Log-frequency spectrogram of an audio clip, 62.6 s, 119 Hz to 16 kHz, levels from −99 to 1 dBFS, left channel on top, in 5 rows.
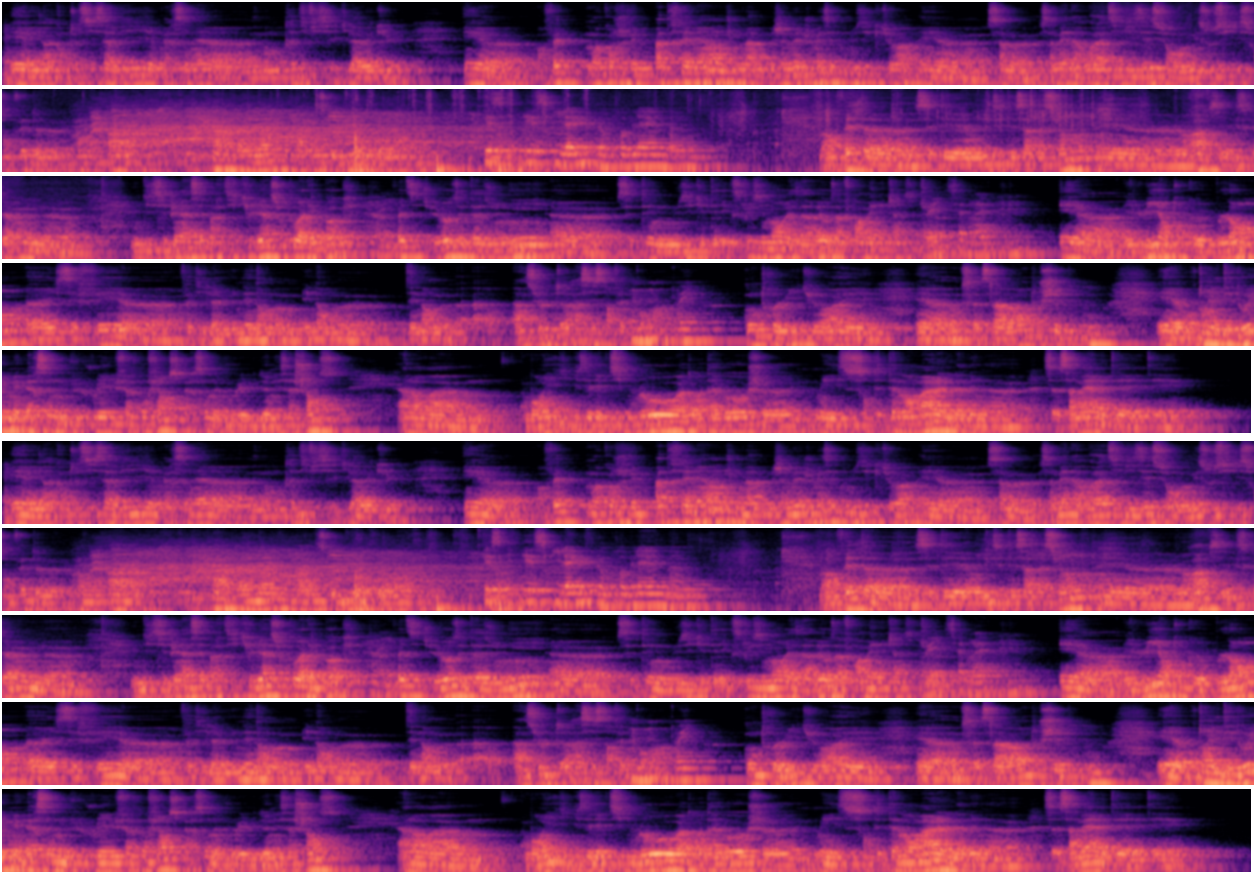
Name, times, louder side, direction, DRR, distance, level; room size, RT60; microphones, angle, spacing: voice 1, 0.0-3.9 4.6-14.0 14.4-16.6 17.4-17.5 20.3-34.4 35.6-44.2 45.0-53.4 53.7-54.9 55.3-60.2 60.5-61.8, right 1 dB, 5° left, -4 dB, 1.5 m, -29 dB
sound 1, 10.9-26.2, left 2 dB, 40° left, 0.6 m, -40 dB
sound 2, 13.1-18.7, left 2 dB, 20° left, 1.0 m, -37 dB
voice 2, 17.3-19.5 28.7-29.0 34.2-35.3 43.8-44.6, left 1 dB, 45° right, 0 dB, 1.3 m, -31 dB
9.0 x 4.9 x 4.4 m, 1.1 s
head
